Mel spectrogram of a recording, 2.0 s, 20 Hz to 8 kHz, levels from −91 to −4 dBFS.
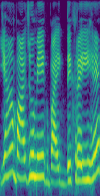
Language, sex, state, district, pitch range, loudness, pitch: Hindi, female, Bihar, Darbhanga, 250-325 Hz, -12 LUFS, 295 Hz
